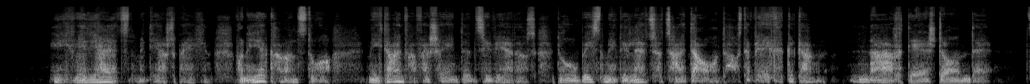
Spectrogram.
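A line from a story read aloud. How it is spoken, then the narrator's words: Hissing. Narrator (German): zischte Snape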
